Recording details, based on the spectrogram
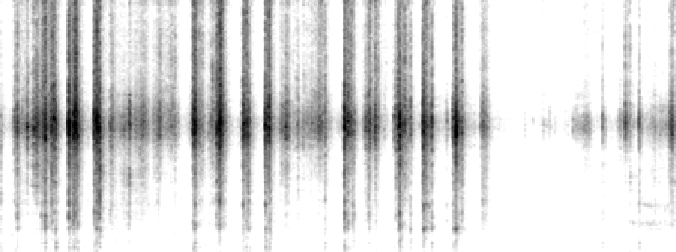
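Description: Oracle cards are shuffled by hand in quick bursts of crisp riffling and flapping, repeated a dozen or so times in an uneven rhythm before a short pause and a few softer shuffles, close and clear with no talking.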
